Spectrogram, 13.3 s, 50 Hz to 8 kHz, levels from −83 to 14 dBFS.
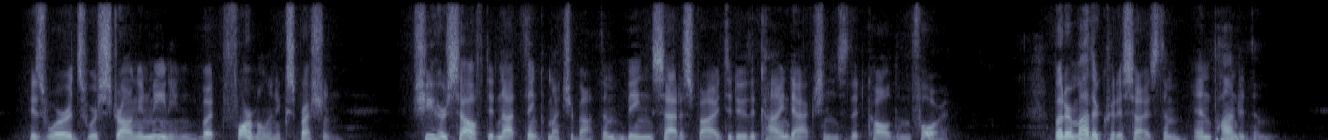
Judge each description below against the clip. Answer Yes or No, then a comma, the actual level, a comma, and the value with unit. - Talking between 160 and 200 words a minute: Yes, average, 165 wpm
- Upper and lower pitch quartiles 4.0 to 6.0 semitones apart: Yes, average, 5.0 semitones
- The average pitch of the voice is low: Yes, low, 120 Hz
